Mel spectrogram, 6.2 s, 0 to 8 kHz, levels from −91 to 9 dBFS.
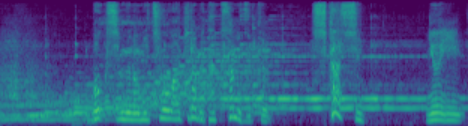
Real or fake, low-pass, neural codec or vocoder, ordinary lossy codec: fake; 7.2 kHz; vocoder, 44.1 kHz, 128 mel bands, Pupu-Vocoder; none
